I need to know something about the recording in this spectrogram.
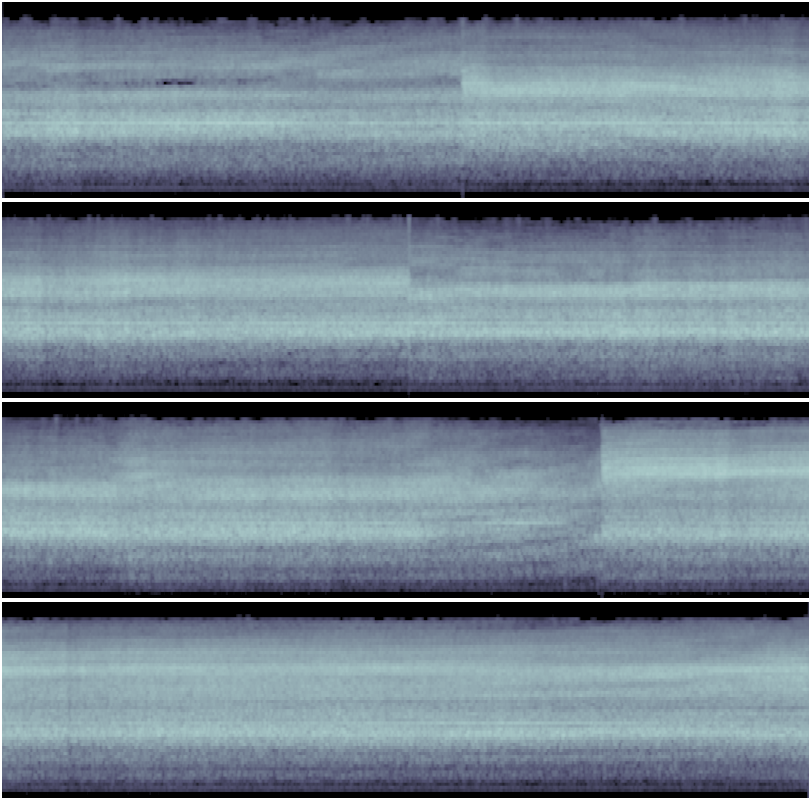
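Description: Hand-held hair dryer running on its low speed setting, a steady rush of air with a thin whine, blown over freshly poured epoxy-and-filler mix to draw out surface bubbles. Its sound shifts abruptly a few times.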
